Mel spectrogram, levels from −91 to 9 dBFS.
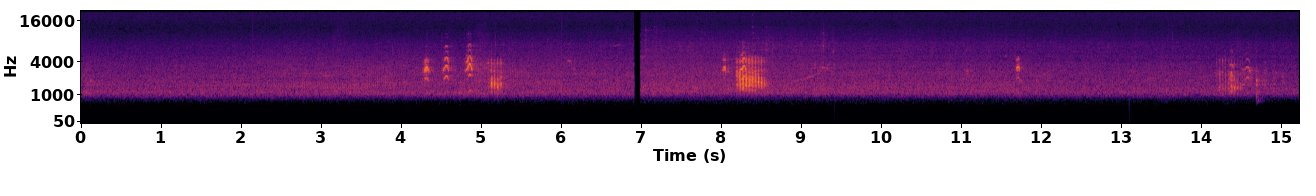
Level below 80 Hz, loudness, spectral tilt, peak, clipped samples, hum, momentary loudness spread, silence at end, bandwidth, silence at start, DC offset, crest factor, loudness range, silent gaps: under -90 dBFS; -28 LUFS; 10 dB/octave; -4 dBFS; under 0.1%; none; 20 LU; 0 s; over 20 kHz; 0 s; under 0.1%; 30 dB; 14 LU; none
